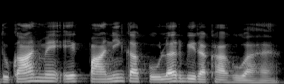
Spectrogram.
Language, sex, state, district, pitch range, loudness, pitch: Hindi, male, Jharkhand, Ranchi, 115-140 Hz, -19 LUFS, 130 Hz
